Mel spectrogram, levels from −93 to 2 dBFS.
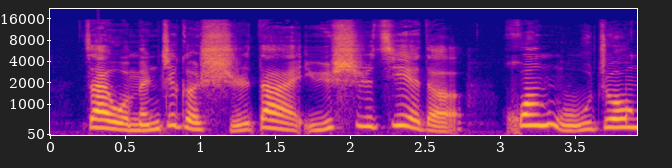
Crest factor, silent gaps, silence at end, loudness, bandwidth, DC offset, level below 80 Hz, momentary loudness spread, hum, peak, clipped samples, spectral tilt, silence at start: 16 dB; none; 0 s; -17 LUFS; 16 kHz; under 0.1%; -60 dBFS; 7 LU; none; 0 dBFS; under 0.1%; -3.5 dB/octave; 0.25 s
